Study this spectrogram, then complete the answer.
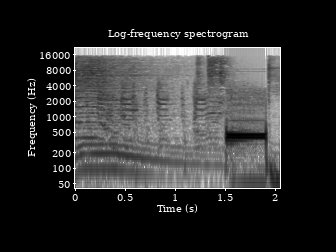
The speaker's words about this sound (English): It's ringing.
